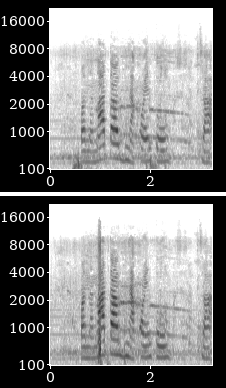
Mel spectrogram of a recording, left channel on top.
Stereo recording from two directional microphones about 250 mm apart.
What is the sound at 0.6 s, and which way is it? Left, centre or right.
A child's voice, centre.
